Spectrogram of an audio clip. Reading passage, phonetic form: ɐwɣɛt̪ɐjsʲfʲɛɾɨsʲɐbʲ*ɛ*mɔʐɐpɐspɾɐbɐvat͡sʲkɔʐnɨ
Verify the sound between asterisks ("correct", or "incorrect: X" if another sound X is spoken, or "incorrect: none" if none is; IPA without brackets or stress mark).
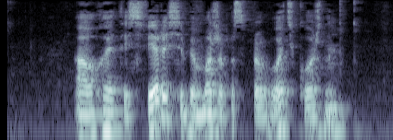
correct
